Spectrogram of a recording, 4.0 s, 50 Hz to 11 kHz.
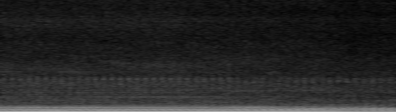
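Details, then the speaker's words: Infiniti G37 replacement engine, claimed 20,000 miles, at startup idle: loud low rumble with steady, even tapping about four beats per second, knocking from inside the engine; replacement engine judged bad. "Engine that we bought is bad. This thing is knocking on startup."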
